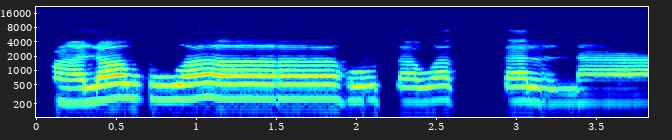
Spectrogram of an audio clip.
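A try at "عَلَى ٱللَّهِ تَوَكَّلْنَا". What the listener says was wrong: alallahi bukan hu. Alallahi tawakkalna.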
